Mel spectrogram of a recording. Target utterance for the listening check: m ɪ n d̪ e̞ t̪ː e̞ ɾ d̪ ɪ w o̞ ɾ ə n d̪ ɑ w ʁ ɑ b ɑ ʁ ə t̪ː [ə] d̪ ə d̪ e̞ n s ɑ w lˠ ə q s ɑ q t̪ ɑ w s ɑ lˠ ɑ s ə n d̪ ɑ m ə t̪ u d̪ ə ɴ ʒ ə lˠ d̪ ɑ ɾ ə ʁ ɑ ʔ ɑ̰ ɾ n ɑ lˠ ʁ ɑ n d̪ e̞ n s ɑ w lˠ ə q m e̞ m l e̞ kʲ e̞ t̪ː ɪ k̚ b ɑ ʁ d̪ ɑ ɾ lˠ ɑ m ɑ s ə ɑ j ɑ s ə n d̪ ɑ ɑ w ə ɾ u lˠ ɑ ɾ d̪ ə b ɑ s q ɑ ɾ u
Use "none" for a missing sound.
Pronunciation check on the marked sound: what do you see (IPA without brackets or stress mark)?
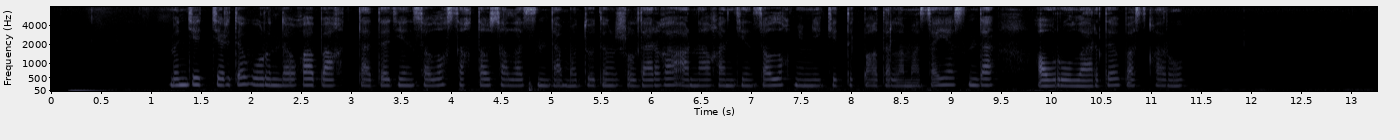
ɑ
